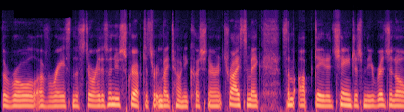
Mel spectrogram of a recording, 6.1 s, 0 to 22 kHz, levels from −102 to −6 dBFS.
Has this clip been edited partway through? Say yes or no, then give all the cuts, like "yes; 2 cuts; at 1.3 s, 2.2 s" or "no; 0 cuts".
no; 0 cuts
